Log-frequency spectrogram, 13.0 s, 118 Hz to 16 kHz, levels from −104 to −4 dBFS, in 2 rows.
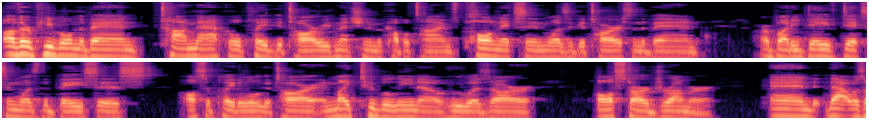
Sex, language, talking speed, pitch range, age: male, English, 215 wpm, 115-150 Hz, 20-39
